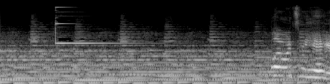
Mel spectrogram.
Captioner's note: audio dings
